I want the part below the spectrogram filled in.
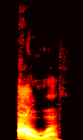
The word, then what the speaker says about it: agua: So, la palabra agua empieza por la A tónica, la sílaba que se pronuncia más fuerte, agua. Así que si utilizáramos el artículo la, tendríamos que decir la agua, que no suena bien.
